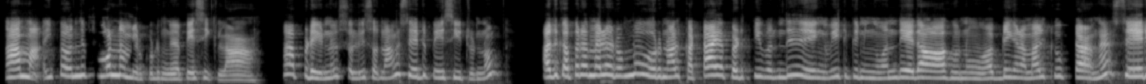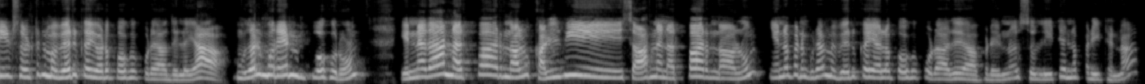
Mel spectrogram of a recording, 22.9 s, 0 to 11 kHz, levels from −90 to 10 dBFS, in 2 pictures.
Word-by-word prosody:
ஆமா, 320 +3 +5 0.2
இப்ப 305 - -16
வந்து 335 +2 +1
ஃபோன் 360 +1 0
நம்பர் 250 -10 -4
குடுங்க 220 -2 -6
பேசிக்கலாம் 185 -7 -2 0.4
அப்டின்னு 265 -9 -1
சொல்லி 240 +2 -6
சொன்னாங்க. 245 +9 -4
சேரின்ட்டு 330 -2 -3
பேசிட்டுருந்தோம். 260 - -6 0.5
அதுக்கப்புறமேல 355 +3 +3
ரொம்ப 345 +4 -1
1 315 -1 -1
நாள் 300 +2 +2
கட்டாயப்படுத்தி 285 +1 +3
வந்து 280 +4 -4 0.2
''எங்க 265 -2 -2
வீட்டுக்கு 310 -1 -4
நீங்க 250 -2 -7
வந்தே 275 +2 +2
தான் 270 -1 +5
ஆகணும்'' 235 -3 -4
அப்டிங்கிற 265 +3 -1
மாரி 275 +4 +1
கூப்ட்டாங்க. 280 -6 0 0.2
சரின்னு 325 0 +6
சொல்ட்டு 300 +4 -3
நம்ம 320 -4 +2
வெறுக்கையோட 285 -3 +3
போகக்கூடாது 215 -8 -6
இல்லையா? 185 +9 +1 0.4
முதல் 315 +10 +2
முறையா 355 0 +5
நம்ம 320 -7 0
போகுறோம். 265 - -2 0.5
என்னதான் 335 +8 +6
நட்பா 295 +6 +2
இருந்தாலும். 315 +1 +1
கல்வி 305 +10 +2 0.6
சார்ந்த 280 +6 +1
நட்பா 235 +7 +1
இருந்தாலும் 250 - -5 0.2
என்ன 320 - -2
பண்ணக்கூடாது? 310 0 -5
நம்ம 300 -6 -6
வெறுக்கையால 270 -1 -2
போகக்கூடாது. 225 -5 -7 0.2
அப்டின்னு 190 +5 -11
சொல்லிட்டு 200 +7 -9
என்ன 280 +1 -10
பண்ணிட்டேன்னா 195 -5 -10
275 Hz, 140 wpm, -22 LUFS, 235-320 Hz, 0.6 s, சரின்னு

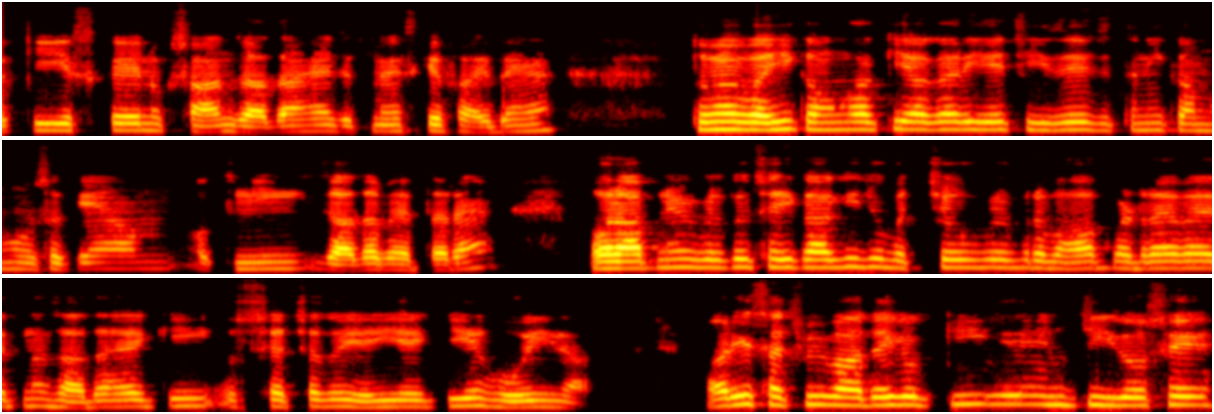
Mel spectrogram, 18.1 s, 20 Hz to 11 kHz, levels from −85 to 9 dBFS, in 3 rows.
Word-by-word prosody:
कि 170 0 -3
इसके 170 +1 -1
नुकसान 155 -3 -2
ज़्यादा 140 0 +1
हैं, 155 0 -3
जितने 150 +2 -7
इसके 155 +1 -2
फ़ायदे 135 -1 -5
हैं। 160 +3 -6 0.7
तो 185 - +3
मैं 195 0 +8
वही 185 +2 +7
कहूँगा 185 -1 +1
कि 200 - +1
अगर 190 0 +3
ये 185 0 +1
चीज़ें 180 0 -3
जितनी 170 +2 -11
कम 165 -1 -4
हो 155 - -7
सकें, 155 +1 -5
हम 160 +2 -10
उतनी 160 +2 -9
ज़्यादा 135 +1 +4
बेहतर 135 0 -2
हैं, - - -6 0.5
और 170 - +9
आपने 170 +3 +7
भी 195 - -4
बिल्कुल 190 +1 -2
सही 195 +1 0
कहा 190 0 +4
कि 205 +2 -4
जो 205 - -2
बच्चों 180 +2 -5
के 190 0 -3
ऊपर 185 - -7
प्रभाव 165 -1 -1
पड़ 170 -1 -3
रहा 170 +1 +1
है 175 - +1
वह 175 0 +2
इतना 175 +1 -7
ज़्यादा 150 -1 -1
है 165 +1 0
कि, 180 +3 -8
उससे 160 +1 -5
अच्छा 170 +1 -4
तो 165 0 -5
यही 155 -1 -1
है 160 0 0
कि 175 +4 -5
ये 185 - +1
हो 155 -4 -1
ही 155 +1 -2
ना। - - -9 0.6
और 180 +3 +4
ये 220 - +5
सच 205 -3 0
भी 215 - +1
बात 195 -2 +4
है 195 +1 +4
क्योंकि 205 +1 -1 0.2
ये 220 0 -3
इन 205 -1 -2
चीज़ों 195 -2 +1
से 210 -1 +4
170 Hz, 220 wpm, -20 LUFS, 155-190 Hz, 0.7 s, और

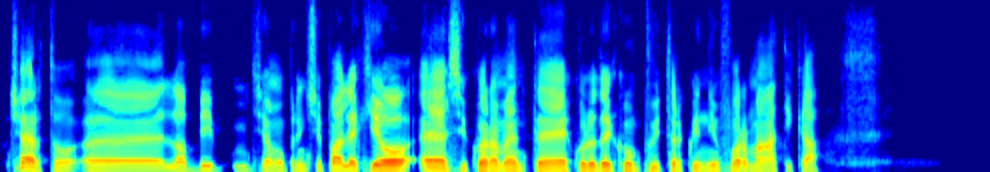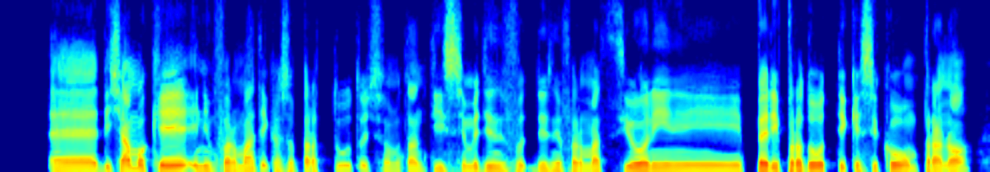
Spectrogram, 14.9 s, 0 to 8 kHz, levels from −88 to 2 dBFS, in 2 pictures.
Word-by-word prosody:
Certo, 135 -1 -1
ehm, 145 0 -2
l'hobby 175 +1 -4
diciamo 165 +1 -8
principale 175 +1 -1
che 195 +4 +1
ho 190 0 +7
è 150 0 +3
sicuramente 155 -1 +1
quello 155 -1 +1
del 150 -1 +2
computer, 145 -2 -4
quindi 145 -2 -6
informatica. 135 -3 -3 1.7
Ehm, 160 0 +1
diciamo 195 +6 +2
che 185 -1 +5
in 175 - -1
informatica 165 +1 -2
soprattutto, 165 +4 -6
ci 165 - -18
sono 160 -2 -8
tantissime 155 0 -4
difi 155 +1 -3
disinformazioni, 150 -3 0
per 150 -2 +7
i 145 - +2
prodotti 145 -1 +3
che 140 - -3
si 135 +3 -5
compra, 130 -2 +2
no? 155 +8 0
155 Hz, 130 wpm, -24 LUFS, 145-165 Hz, 1.7 s, ho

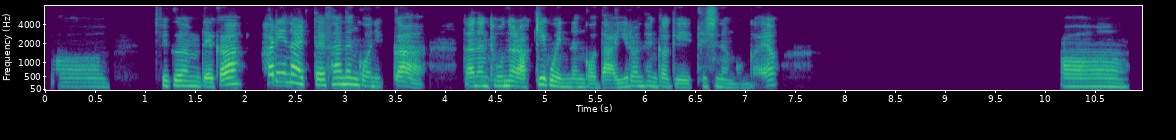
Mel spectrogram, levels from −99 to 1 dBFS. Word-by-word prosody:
어 150 -1 -11 0.5
'지금 180 -2 -2
내가 205 +11 +5 0.2
할인할 290 -4 +5
때 205 -1 +3
사는 230 0 +2
거니까 165 -2 0 0.4
나는 165 +1 +1
돈을 170 -1 +1
아끼고 190 +6 +2
있는거다.' 140 -3 -2
이런 155 +6 -4
생각이 145 -6 -5
드시는 140 -3 -3
건가요? 125 - -4 2.8
아. 145 -1 -3
155 Hz, 200 characters per minute, -23 LUFS, 145-185 Hz, 2.8 s, 내가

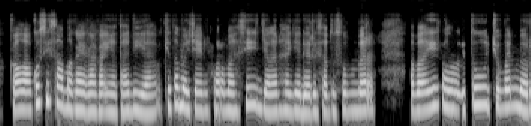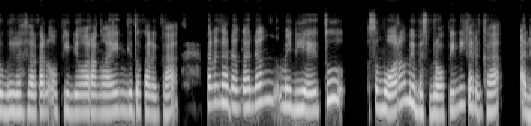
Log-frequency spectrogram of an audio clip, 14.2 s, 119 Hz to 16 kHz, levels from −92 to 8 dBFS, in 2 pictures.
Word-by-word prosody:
Kalau 225 +1 +3
aku 290 - +2
sih 320 - +1
sama 260 -7 +1
kayak 220 -2 +3
Kakaknya 210 0 -1
tadi 210 0 -1
ya, 200 +2 -3
kita 265 +1 0
baca 235 -2 +2
informasi 225 +4 -2
jangan 215 -3 +1
hanya 215 -1 0
dari 205 0 +1
1 210 0 -3
sumber. 220 +1 -1 0.5
Apalagi 220 +5 +2
kalau 240 -4 +1
itu 275 +5 +1
cuman 250 0 0
baru 220 -3 +3
berdasarkan 210 0 0
opini 210 -1 -4
orang 205 0 -1
lain 210 +2 -1
gitu 220 0 -2
kan, 200 -2 0
Kak. 195 +1 -3 0.4
Kan 275 - +2
kadang-kadang 280 +3 +1
media 235 -3 +3
itu 335 +10 +1 0.3
semua 230 -4 +2
orang 315 - -1
bebas 215 -11 +1
beropini 220 +7 -1
kan, 235 -4 0
Kak. 215 +1 -1 0.2
Ada 195 - +2
220 Hz, 165 wpm, -15 LUFS, 210-250 Hz, 0.5 s, Kalau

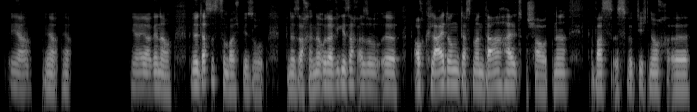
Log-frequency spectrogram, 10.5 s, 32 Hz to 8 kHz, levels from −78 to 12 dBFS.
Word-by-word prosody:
Ja, 110 -3 -5 0.2
ja, 110 -2 -3
ja. - - -9 0.9
Ja, 115 -1 -7
ja, 110 -1 +1
genau. 110 -3 -1 0.3
Ne, 125 0 +4
das 130 +3 +3
ist 145 0 -6
zum 115 - -3
Beispiel 105 -1 -3
so 95 -2 -9 0.3
'ne 110 0 -2
Sache, 105 +1 -1
ne? 115 - +1
Oder 120 -2 +5
wie 125 - -5
gesagt, 130 0 0
also, 115 -1 -4
äh, 110 -1 +3 0.2
auch 115 0 +3
Kleidung, 125 +2 +5
dass 120 -1 -1
man 115 -2 -1
da 115 +3 +5
halt 120 -1 +3
schaut, 100 -1 -1
ne, 115 0 -2 0.3
was 110 0 +2
ist - - -5
wirklich - - -7
noch, 110 -1 -2
äh, 105 0 +3
äh, 105 - -3
115 Hz, 195 wpm, -29 LUFS, 110-120 Hz, 0.9 s, Oder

